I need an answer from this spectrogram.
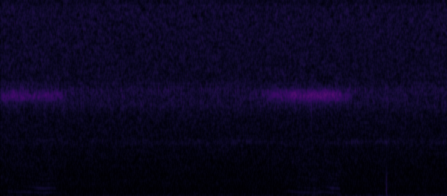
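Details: A sleeping cat snores softly. Two faint whistling breaths, each bending down then up, come about three seconds apart over a steady low hum. One sharp click sounds near the end.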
